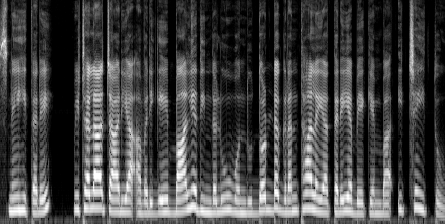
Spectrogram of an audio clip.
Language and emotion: Kannada, neutral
